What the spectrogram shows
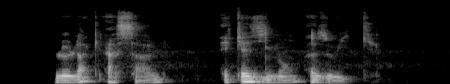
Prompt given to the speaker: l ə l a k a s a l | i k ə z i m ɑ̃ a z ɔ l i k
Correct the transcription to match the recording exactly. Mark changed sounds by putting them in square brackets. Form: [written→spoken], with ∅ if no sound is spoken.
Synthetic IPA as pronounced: l ə l a k a s a l | [i→ɛ] k [ə→a] z i m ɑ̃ a z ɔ [l→∅] i k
